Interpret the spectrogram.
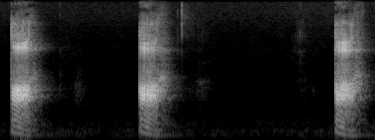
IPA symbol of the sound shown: ʌ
